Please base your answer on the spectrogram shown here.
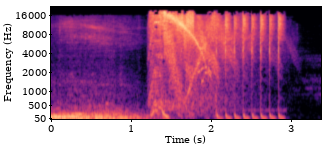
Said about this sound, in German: Das, was ihr da hört, ist nicht etwa eine schlechte Aufnahmequalität, nein. Das ist das warme Wasser. Das warme Wasser, das durch meine Heizung rauscht.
